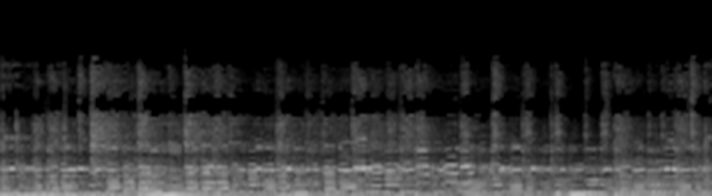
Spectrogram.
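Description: Live band music: a clarinet playing a wavering lead melody over keyboards and a steady drum beat.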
